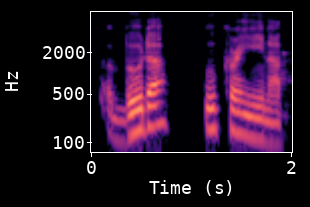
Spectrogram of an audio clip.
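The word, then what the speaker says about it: Буде Україна: so everything will be Ukraine Buddha Ukraine Buddha ukraina you nailed it the first time I'm very proud of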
